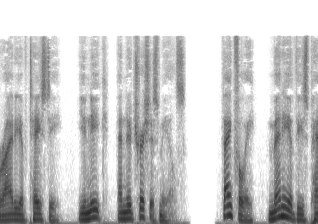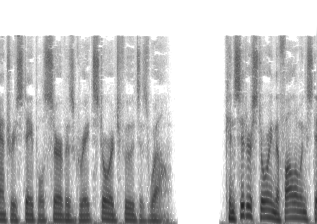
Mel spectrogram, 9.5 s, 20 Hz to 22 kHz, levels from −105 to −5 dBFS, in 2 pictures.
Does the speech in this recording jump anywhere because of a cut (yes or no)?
no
